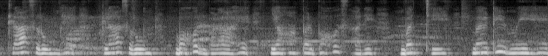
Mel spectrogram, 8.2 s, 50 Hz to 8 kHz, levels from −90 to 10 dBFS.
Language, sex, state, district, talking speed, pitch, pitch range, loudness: Hindi, female, Bihar, Saharsa, 100 wpm, 225 Hz, 215-235 Hz, -16 LUFS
